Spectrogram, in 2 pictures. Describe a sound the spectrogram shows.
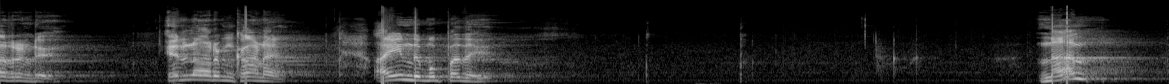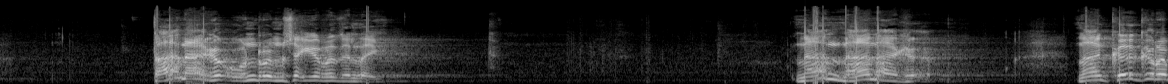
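A middle-aged man speaks with emphasis into a microphone, in bursts with long pauses.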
